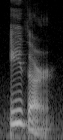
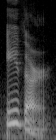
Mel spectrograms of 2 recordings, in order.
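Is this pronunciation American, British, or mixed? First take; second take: American; American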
